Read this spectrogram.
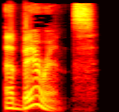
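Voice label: "aberrance", British English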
